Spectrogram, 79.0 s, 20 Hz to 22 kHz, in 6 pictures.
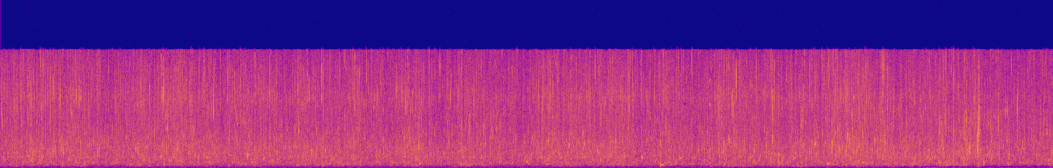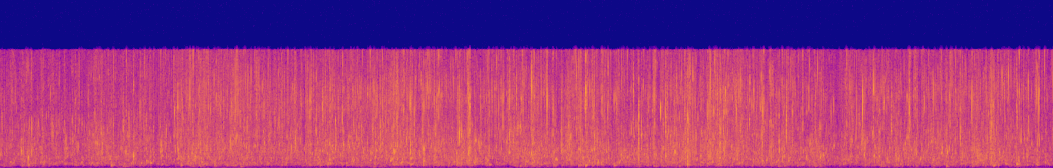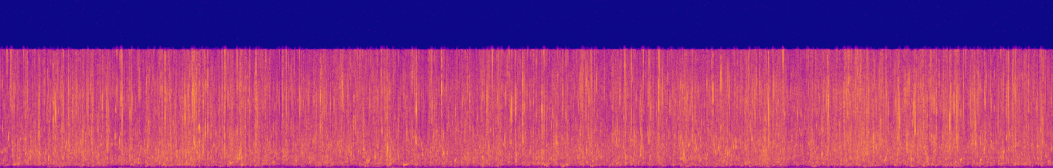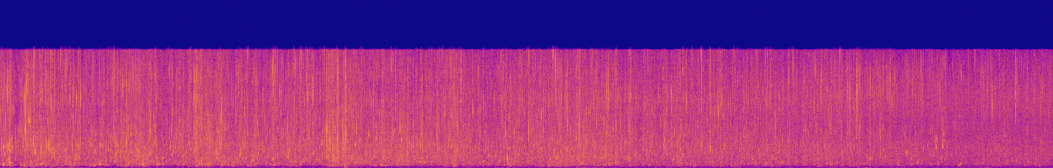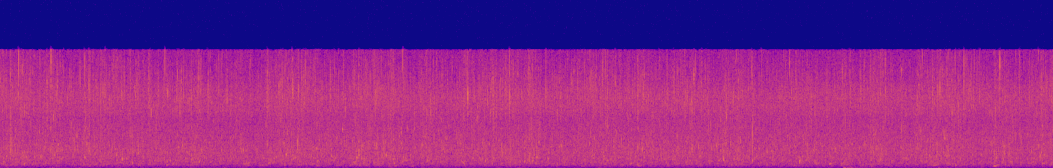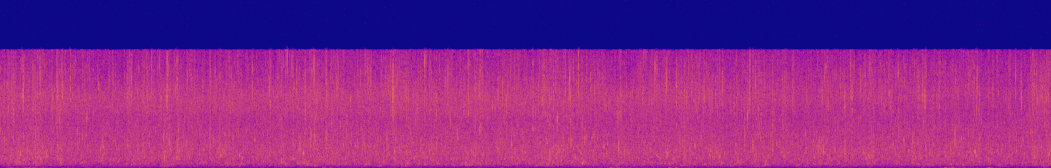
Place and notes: pure running water in a little river (center portugal)
Tallinn, Estonia, 10 October, 17:00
